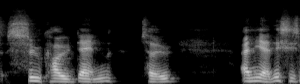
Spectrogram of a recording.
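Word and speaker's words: Suikoden: two I always pronounce that wrong I always pronounce it sudoken there's in Sudoko the game but it's Sukho Den too and yeah this is like a Japanese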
